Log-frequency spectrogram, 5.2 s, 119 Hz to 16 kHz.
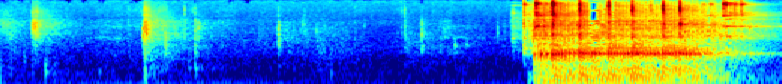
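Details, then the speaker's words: New Holzfforma 372XP chainsaw that wouldn't start and flooded with the choke on: a few quiet pulls, then it fires and roars at full throttle. Flooding is cleared by running choke off at full throttle. "so when you have a flooded implement or tool i should say like this when it's flooded you want to give it the most air possible so no choke and full throttle"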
